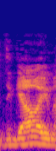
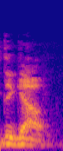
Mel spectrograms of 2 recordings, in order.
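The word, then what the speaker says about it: De Goey: He goes, "Oh, I think his name's Dehoey, mate." I go, "All right, well, I've only ever known it as Dehoey." He's like, "All right, we'll pronounce it the Aussie way." So it is Dehoey.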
